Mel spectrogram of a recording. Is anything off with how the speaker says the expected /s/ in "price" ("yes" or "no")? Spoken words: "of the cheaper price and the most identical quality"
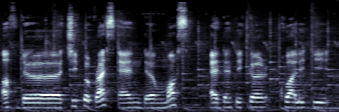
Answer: no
